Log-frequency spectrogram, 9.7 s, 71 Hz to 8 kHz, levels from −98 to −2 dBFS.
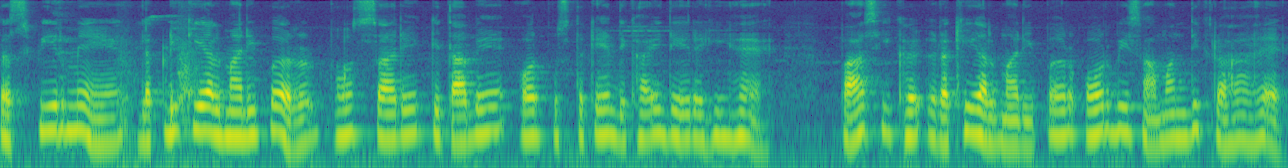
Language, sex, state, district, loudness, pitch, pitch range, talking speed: Hindi, female, Uttar Pradesh, Jyotiba Phule Nagar, -17 LUFS, 170 Hz, 155-190 Hz, 160 wpm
